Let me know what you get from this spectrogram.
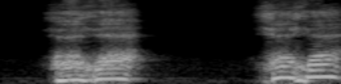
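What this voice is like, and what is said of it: Soft quiet calling. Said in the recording (Chinese): “小声叫着猫的名字”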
